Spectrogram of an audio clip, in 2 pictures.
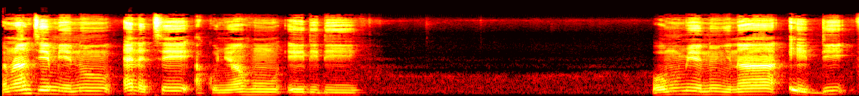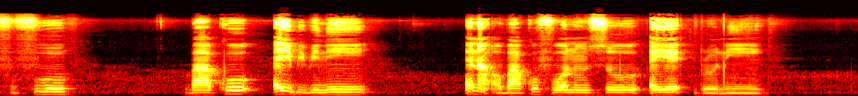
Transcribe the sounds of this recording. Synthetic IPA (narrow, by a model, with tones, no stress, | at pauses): ɛ˨mɪ̃˨ã˦n˦tɪ˦ɛ˦mĩ˨e˨nũ˦ɛ˦nɪ̃˨tʰɪ˦a̰˨kʰʊ̃˨ɲᶣũ˨a˦ɦʊ̃˦e˦di˦di˦ | wɔ˨˦mũ˦mĩ˦e˨nũ˦ɲĩ˨nãː˦e˦˨di˦fu˨fu˦o˦ | baː˨kʰʊ˦ɛ˦jɛ˨bi˨bi˨nĩː˦ | ɛ˦nã̰˨ʔɔ̰˨baː˨kʰʊ˦fʊ˨ɔ˦nʊ̃˦n̩˦sʊ˦ɛ˦jɛ˦bɾo˨nĩː˦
